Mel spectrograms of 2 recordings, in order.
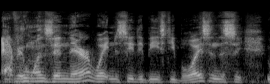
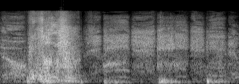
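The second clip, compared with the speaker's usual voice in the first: sharp gasp; 3 semitones higher, 5 dB louder than usual. Retold or imitated. Iggy's feral stare.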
